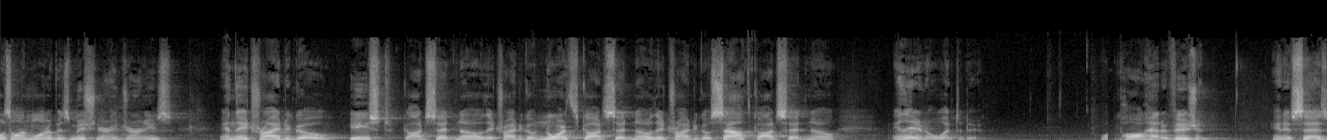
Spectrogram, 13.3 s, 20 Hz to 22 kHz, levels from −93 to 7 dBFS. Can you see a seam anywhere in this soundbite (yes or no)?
yes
